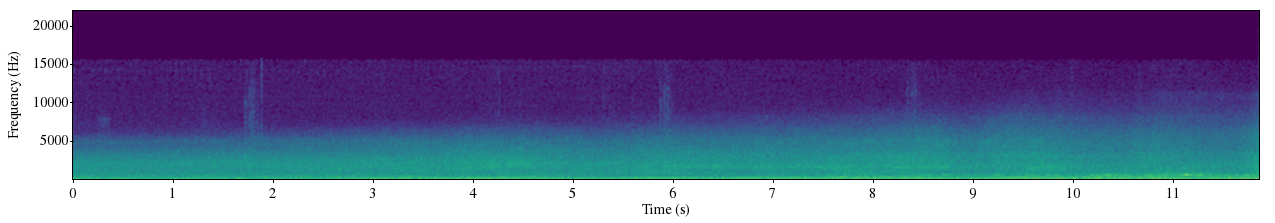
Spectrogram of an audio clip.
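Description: An ITA Airways passenger jet arriving at Amsterdam Schiphol from Milan on a sunny day, its engines giving a steady, broad roar that holds at an even level throughout, with no voices.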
